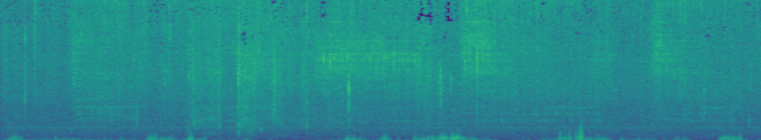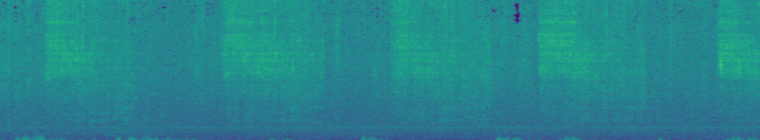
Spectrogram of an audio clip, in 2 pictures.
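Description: A spinning fishing reel whirs as its handle is wound in bursts.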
